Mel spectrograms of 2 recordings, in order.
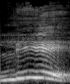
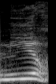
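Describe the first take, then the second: First: The word begins with an L sound. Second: The word begins with an N sound. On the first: The speaker calls it wrong. "তার উচ্চারণ ঠিক নেই" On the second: The speaker calls it right. "ওটা নিয়ে হবে"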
